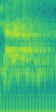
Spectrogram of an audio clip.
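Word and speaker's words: शरणम्: The way in which the pronunciation is written in English transliteration is, yes, downward they will put a dot. It is pronounced as Shar. So, Sharanam.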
